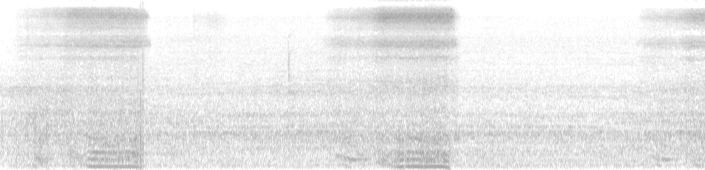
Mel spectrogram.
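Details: Person snoring: rough, buzzing snores with a hissy edge on each breath in, about two in ten seconds, separated by quiet pauses.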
